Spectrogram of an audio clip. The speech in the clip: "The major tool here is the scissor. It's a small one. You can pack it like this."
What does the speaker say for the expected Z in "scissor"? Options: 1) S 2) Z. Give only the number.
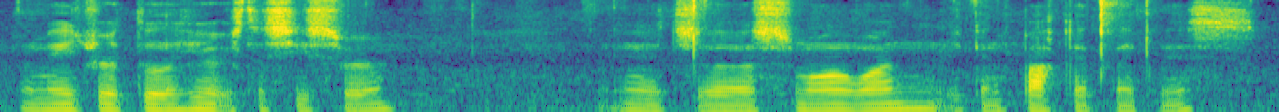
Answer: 1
